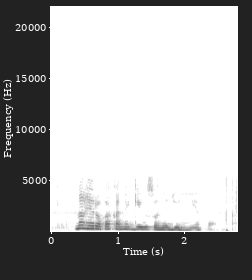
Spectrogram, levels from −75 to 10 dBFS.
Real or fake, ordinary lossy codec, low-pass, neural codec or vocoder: real; AAC, 32 kbps; 5.4 kHz; none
